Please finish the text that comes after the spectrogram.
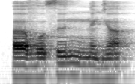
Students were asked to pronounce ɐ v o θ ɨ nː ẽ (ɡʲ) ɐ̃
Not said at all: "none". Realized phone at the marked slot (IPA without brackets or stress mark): ɡʲ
